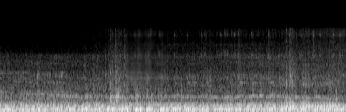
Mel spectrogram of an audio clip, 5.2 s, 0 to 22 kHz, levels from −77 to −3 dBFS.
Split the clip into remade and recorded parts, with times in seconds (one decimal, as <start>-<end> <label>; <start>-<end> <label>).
0.0-1.9 recorded; 1.9-2.5 remade; 2.5-5.2 recorded

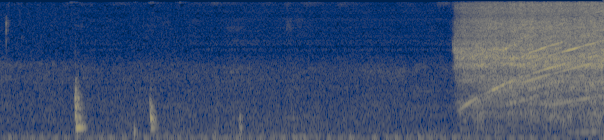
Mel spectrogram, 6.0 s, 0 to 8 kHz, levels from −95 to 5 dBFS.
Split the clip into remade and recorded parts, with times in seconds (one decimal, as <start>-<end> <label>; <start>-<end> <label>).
0.0-0.8 recorded; 0.8-1.3 remade; 1.3-1.9 recorded; 1.9-5.2 remade; 5.2-6.0 recorded

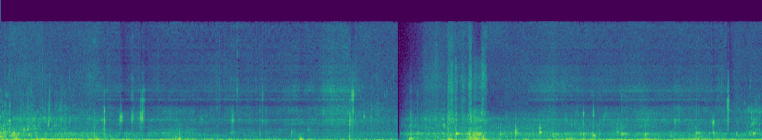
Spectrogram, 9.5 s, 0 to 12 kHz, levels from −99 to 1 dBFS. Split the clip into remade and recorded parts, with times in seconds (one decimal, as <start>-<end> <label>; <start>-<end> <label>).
0.0-1.2 recorded; 1.2-4.5 remade; 4.5-6.6 recorded; 6.6-9.1 remade; 9.1-9.5 recorded

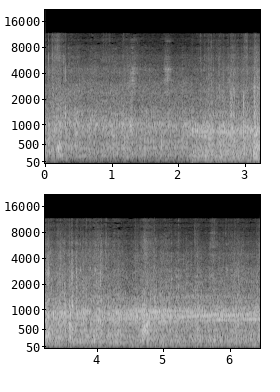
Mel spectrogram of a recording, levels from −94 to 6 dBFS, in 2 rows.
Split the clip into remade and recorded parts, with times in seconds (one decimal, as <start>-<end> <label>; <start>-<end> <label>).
0.0-6.5 recorded

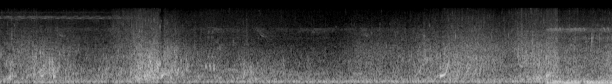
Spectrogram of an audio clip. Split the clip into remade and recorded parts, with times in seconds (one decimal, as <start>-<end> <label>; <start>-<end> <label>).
0.0-0.5 recorded; 0.5-1.1 remade; 1.1-6.1 recorded

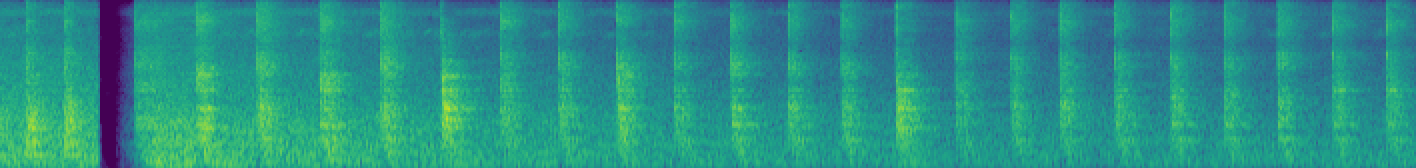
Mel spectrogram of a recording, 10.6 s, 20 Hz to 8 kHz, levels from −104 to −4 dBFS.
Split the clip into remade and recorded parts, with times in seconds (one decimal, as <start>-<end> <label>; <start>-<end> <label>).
0.0-0.8 recorded; 0.8-1.6 remade; 1.6-6.8 recorded; 6.8-7.8 remade; 7.8-8.6 recorded; 8.6-10.6 remade

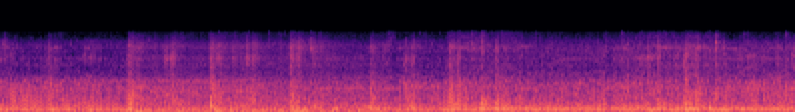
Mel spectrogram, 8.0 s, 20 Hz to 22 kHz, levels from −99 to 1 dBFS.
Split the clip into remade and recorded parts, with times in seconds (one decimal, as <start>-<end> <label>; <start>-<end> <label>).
0.0-1.3 remade; 1.3-3.9 recorded; 3.9-8.0 remade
